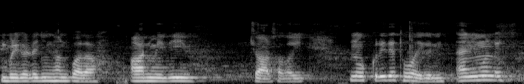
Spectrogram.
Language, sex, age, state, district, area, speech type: Dogri, male, 18-30, Jammu and Kashmir, Samba, rural, spontaneous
